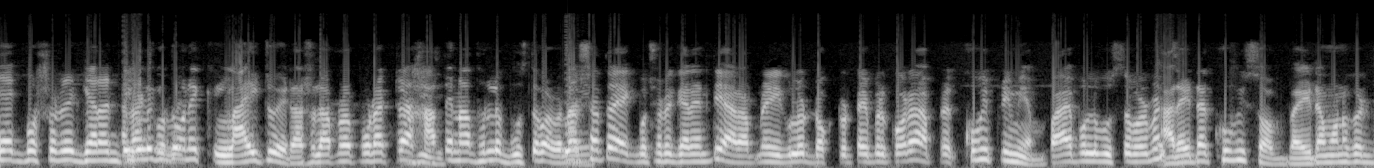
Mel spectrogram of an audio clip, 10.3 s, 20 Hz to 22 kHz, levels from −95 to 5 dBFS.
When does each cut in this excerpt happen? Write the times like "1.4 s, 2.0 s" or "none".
0.9 s, 4.2 s, 8.7 s

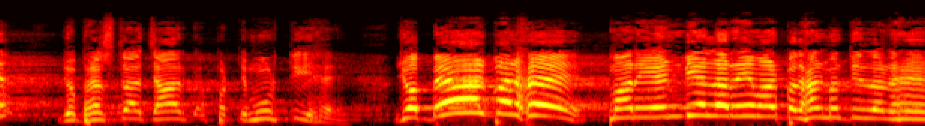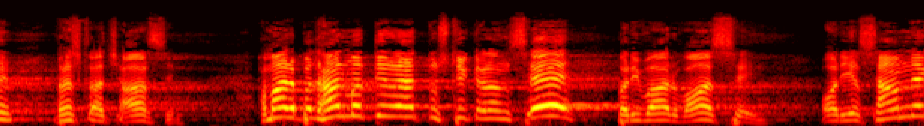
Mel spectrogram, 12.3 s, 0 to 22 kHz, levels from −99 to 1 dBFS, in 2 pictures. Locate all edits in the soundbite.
3.9 s

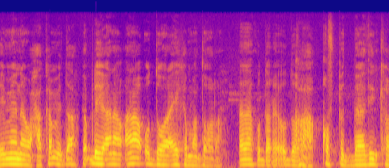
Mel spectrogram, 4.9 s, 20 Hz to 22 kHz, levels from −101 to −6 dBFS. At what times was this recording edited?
1.0 s, 2.8 s

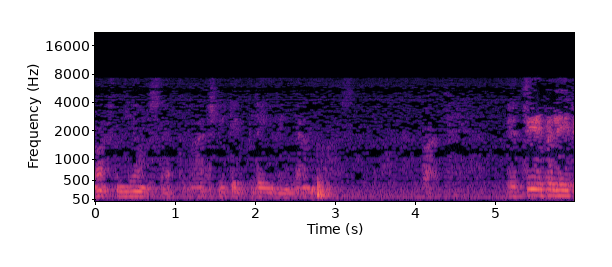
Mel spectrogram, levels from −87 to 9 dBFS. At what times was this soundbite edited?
none

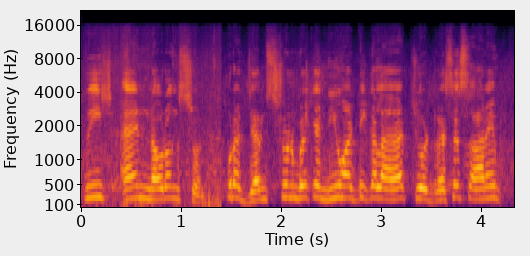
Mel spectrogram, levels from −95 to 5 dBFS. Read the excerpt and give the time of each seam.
1.4 s, 3.3 s

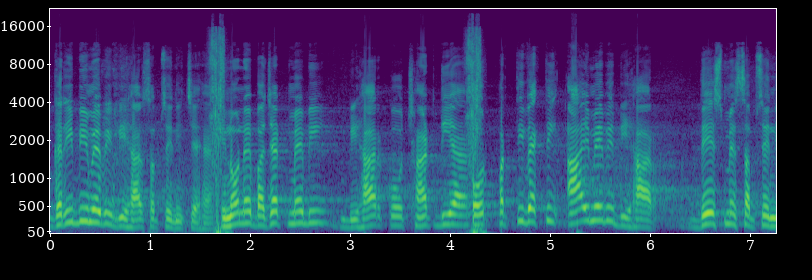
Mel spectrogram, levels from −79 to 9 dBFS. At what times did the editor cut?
1.6 s, 4.2 s

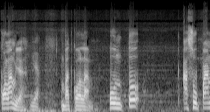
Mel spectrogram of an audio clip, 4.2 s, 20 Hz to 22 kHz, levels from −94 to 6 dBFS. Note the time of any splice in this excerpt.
none

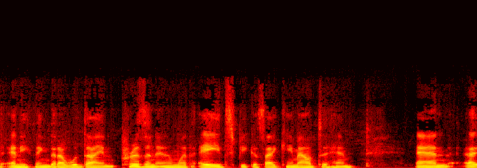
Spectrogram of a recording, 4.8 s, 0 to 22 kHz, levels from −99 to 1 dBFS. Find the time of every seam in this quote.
none

